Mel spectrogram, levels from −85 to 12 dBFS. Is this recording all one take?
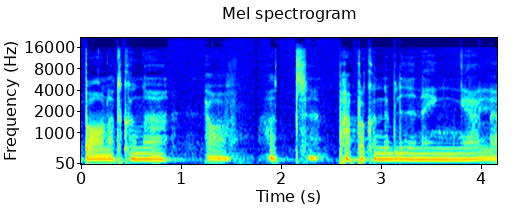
no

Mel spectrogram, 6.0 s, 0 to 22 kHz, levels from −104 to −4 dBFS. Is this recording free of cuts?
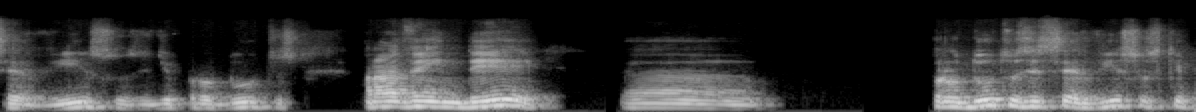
yes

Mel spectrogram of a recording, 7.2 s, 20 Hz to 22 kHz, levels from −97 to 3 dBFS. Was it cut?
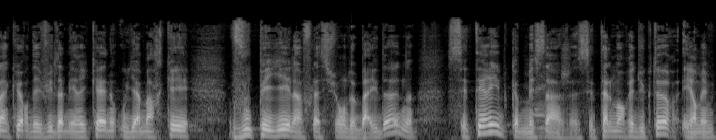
no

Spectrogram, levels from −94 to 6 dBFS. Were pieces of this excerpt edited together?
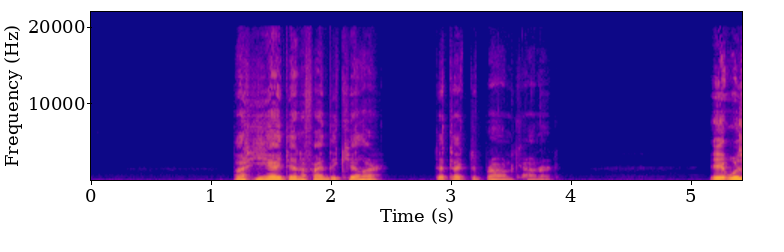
no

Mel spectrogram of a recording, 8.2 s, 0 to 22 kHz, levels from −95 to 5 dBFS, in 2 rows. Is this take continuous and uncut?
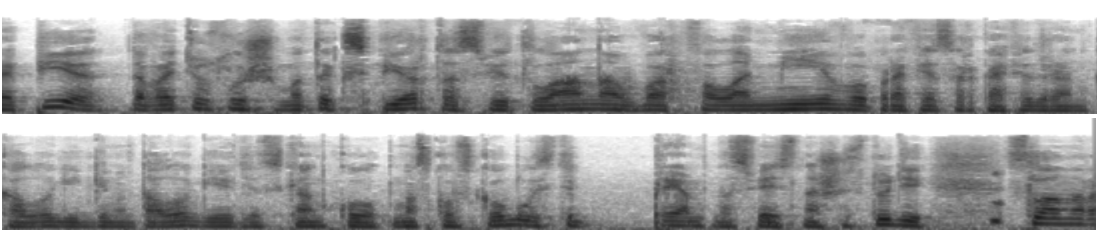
no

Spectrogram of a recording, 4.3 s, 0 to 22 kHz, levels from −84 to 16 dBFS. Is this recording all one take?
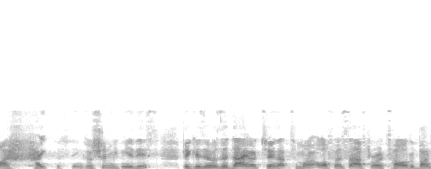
no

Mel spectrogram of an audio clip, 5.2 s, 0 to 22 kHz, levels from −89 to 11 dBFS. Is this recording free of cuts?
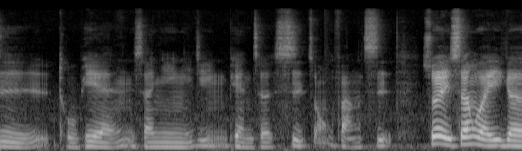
no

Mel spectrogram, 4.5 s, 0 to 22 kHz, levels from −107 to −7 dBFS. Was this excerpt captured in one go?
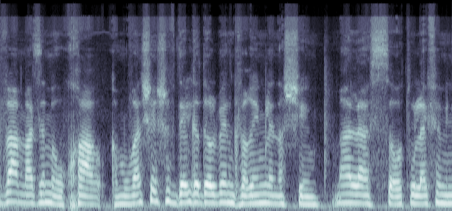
yes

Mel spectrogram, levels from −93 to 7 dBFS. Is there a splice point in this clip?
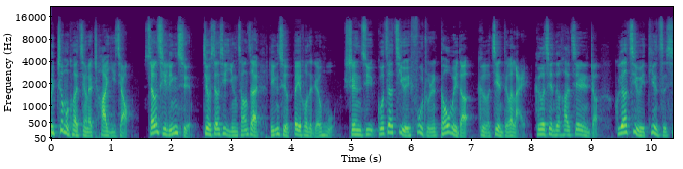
yes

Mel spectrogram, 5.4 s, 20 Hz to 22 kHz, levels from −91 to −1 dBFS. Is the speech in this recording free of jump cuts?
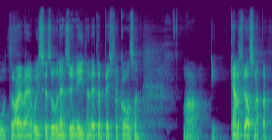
no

